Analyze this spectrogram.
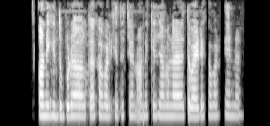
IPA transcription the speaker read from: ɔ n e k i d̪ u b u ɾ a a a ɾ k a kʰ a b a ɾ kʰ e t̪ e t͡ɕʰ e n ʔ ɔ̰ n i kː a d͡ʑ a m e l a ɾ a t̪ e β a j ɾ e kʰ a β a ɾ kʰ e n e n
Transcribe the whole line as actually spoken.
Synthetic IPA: ɔ n e k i d̪ u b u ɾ a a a l k a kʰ a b a ɾ kʰ e t̪ e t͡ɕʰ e n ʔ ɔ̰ n e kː e d͡ʑ a m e l a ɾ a t̪ e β a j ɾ e kʰ a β a ɾ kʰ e n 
